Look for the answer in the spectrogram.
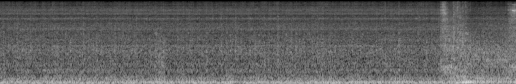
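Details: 1972 Ford F250 360 V8 after installing a Pertronix Flame Thrower II distributor, new coil, cables and plugs: long, steady, low even cranking with no catch, refusing to fire.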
